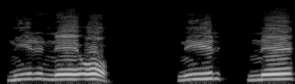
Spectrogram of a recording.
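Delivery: নির্ণেয় stretched very slowly, syllable by syllable; drawn-out pronunciation. Shown as a demonstration. Teacher drawing out নির্ণেয় for students. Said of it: "teacher repeating word slowly".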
